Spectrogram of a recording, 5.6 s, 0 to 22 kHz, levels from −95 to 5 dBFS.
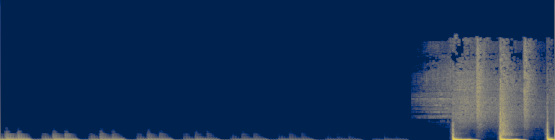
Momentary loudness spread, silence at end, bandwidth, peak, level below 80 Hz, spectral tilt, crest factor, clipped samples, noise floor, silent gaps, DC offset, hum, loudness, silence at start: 26 LU; 0 s; 16.5 kHz; -2 dBFS; -20 dBFS; -5.5 dB/octave; 18 dB; under 0.1%; -61 dBFS; 3.64-3.72 s; under 0.1%; none; -17 LUFS; 0 s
